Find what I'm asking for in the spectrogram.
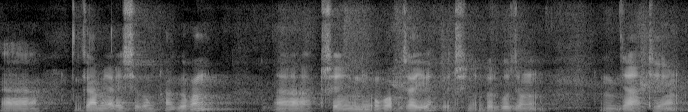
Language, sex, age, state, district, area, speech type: Bodo, male, 30-45, Assam, Udalguri, rural, spontaneous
